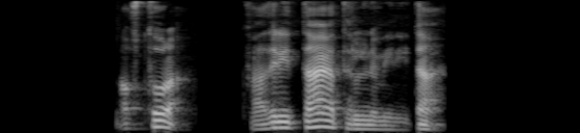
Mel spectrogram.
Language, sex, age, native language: Icelandic, male, 40-49, Icelandic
